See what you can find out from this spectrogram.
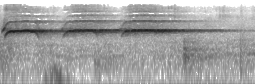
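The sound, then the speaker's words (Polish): A shrill whistle blown as an alarm signal in three blasts, a short one then two longer ones, the last held steady before fading out. Loud, with no talking. “Sygnały gwizdka uruchamiają alarm, tak?”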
